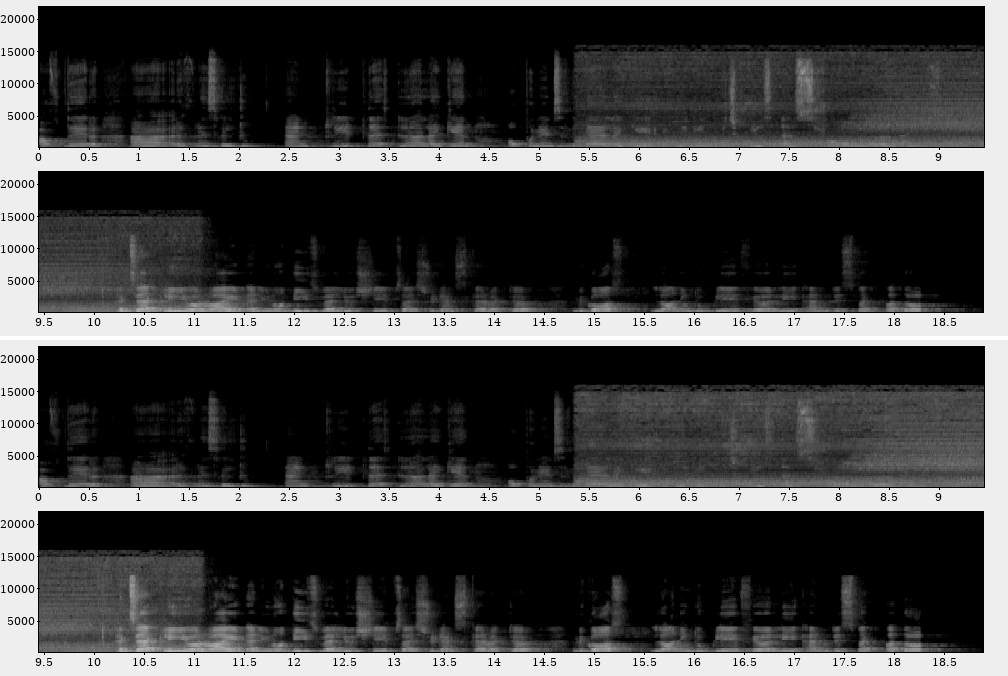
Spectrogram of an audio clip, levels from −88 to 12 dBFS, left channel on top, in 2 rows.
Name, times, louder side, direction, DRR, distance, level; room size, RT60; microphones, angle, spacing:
voice 1, 0.0-2.2 2.5-9.0, left 2 dB, 25° left, 1.7 m, -45 dB
sound 1, 5.3-11.1, right 2 dB, 15° right, 5.5 m, -43 dB
voice 2, 10.2-14.5 14.8-18.3, right 3 dB, 50° right, 0.9 m, -33 dB
30.0 x 20.5 x 8.2 m
head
